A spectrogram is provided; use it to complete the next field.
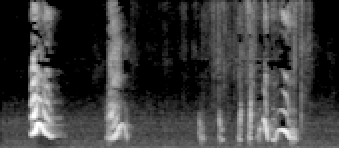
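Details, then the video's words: Cockatiels calling cheerfully: a few loud, slurred whistles that rise and fall, followed by faint clicks and a final downward-bending whistled note. "Calopsitas cantando muito feliz"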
